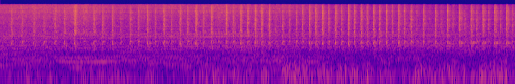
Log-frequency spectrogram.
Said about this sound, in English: Next up, we're going to talk about a finger snapping, popping, or clicking sound you might hear from the car.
